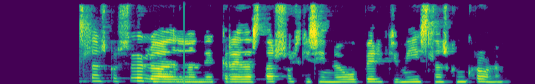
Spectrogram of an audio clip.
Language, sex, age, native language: Icelandic, female, 40-49, Icelandic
